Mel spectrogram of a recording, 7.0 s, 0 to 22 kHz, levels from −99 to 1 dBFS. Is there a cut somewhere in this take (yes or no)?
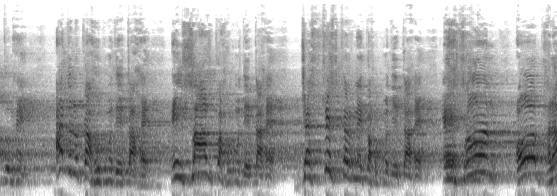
no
